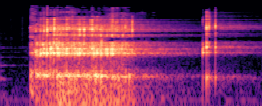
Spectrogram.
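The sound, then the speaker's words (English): A loud, drawn-out burp lasting about a second, followed after a short pause by a brief second burp. “And burp. And burp.”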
